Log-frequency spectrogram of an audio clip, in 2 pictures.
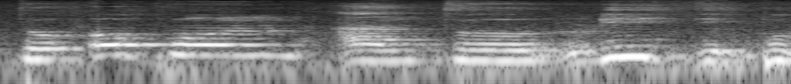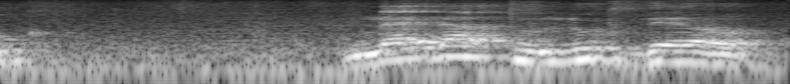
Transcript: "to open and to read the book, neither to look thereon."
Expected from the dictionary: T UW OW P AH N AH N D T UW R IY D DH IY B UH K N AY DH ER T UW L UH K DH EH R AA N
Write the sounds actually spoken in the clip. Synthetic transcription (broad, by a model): T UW OW P AH N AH N T UW R IY D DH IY B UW K N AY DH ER T UW L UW K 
